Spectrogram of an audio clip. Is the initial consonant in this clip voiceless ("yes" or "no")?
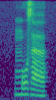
no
